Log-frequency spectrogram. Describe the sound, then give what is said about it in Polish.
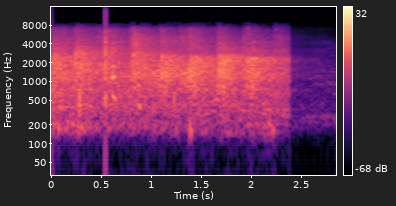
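An audience claps for the youngest participants of a school group in a dense, steady wash of applause for about two and a half seconds, fairly loud, then it cuts off abruptly into near silence. “Klaszczmy, kochani, klaszczmy.”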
